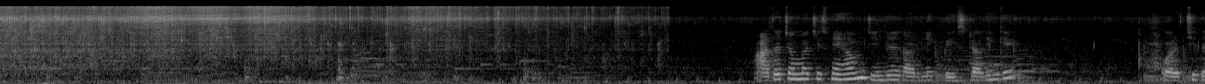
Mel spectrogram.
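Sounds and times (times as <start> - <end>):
paste sizzling in hot oil: 0.0 - 6.7.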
